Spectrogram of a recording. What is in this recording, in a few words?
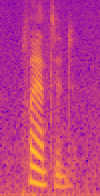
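"planted", American English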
